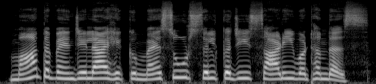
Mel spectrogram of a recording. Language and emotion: Sindhi, neutral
